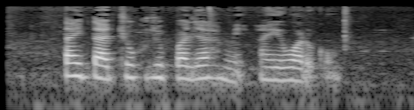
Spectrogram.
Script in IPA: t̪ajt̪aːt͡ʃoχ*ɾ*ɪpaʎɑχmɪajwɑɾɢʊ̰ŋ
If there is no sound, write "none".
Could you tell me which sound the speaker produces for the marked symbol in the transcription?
ɾ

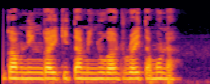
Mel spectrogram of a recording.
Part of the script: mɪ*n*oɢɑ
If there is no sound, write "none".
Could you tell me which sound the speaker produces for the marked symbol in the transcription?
ɲ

